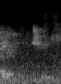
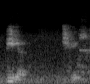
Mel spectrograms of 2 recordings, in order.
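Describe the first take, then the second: First: It is said with an American accent. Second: It is said with a British accent.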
